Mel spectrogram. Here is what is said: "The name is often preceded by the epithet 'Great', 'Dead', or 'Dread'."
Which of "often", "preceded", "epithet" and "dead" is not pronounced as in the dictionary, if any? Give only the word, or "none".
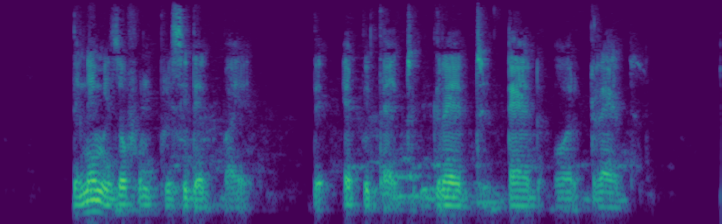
epithet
